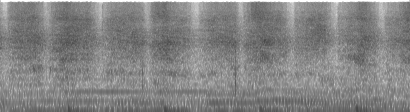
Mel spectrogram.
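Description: A power sander works steadily across a wooden surface being given a faux French antique finish, a close, continuous gritty rubbing hum with a slight rhythmic pulsing from the back-and-forth strokes.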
